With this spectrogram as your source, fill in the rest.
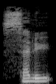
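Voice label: pronunciation "salut", French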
